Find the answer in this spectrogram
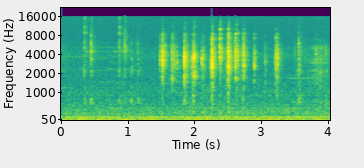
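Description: Typing on a computer keyboard: a few scattered keystrokes, then a quick run of key clicks in the middle, over a low steady hum.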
